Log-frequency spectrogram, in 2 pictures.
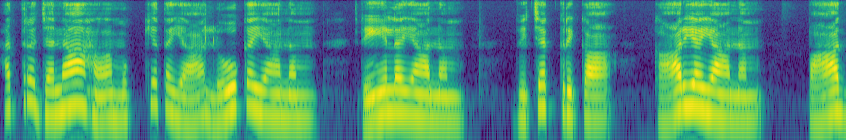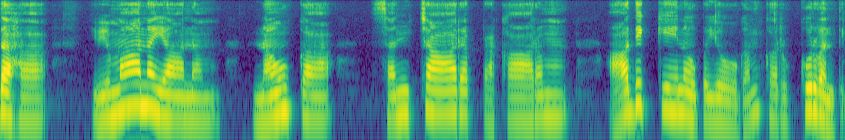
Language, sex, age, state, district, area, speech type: Sanskrit, female, 45-60, Karnataka, Bangalore Urban, urban, spontaneous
